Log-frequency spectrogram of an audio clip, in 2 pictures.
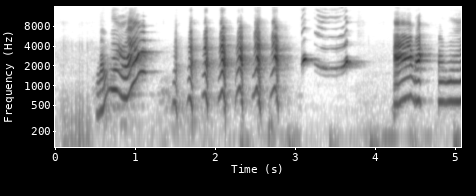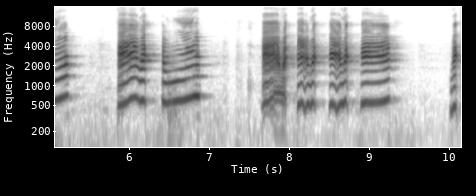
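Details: Talking parrot kept as a pet, said to say "mummy papa"; long run of speech-like syllables, rising and falling harmonic notes in quick groups, a short whistled phrase near three seconds, brief pauses between bursts in a quiet room.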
